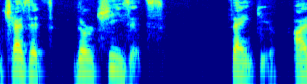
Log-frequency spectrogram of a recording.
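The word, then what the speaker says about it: Cheez-Its: They're not cheesits. They're Cheezits. Thank you. I love you. I'm almost done. Yes, you can watch TV. One hour. All right. Love you. They're cheesits, not chzets.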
